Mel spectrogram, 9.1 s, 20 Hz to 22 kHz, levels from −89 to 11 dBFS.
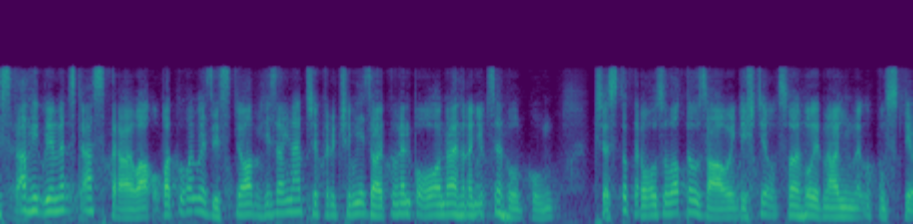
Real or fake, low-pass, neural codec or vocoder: fake; 7.2 kHz; codec, 16 kHz, 0.5 kbps, FreqCodec, larger model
